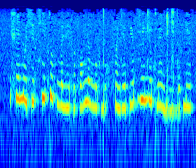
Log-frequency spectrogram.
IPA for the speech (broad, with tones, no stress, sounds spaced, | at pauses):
x ẽ˦˥ n u˧˩ sʲ ɐ˦˥ f sʲ ẽ˦˥ f ɾ u˧˩ f ŋ ɐ˧˩ vʲ ɛ˧˩ f ə̃˧˩ f ɔ˦˥ ŋ ɛ˧˩ ŋʷ ɐ˧˩ xʷ d̪ i˧˩ xʷ f ə̃˧˩ zʲ ɔ˧˩ pʲ ə˞˦˥ f zʲ ə̃˦˥ dʲ ẽ˧˩ xʷ ɗ ẽ˧˩ ɡ i˧˩ dʲ e˧˩ d̪ ə˞˦˥ f mʲ ẽ˦˥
